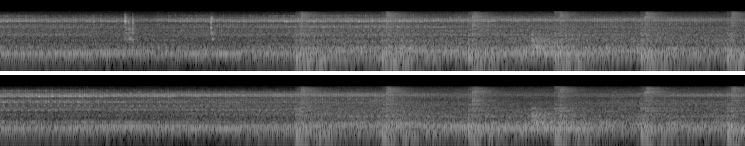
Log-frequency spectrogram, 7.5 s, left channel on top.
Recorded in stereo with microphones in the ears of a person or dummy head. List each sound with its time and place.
2.9 s dripping: centre (ahead or behind), 0.8 m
